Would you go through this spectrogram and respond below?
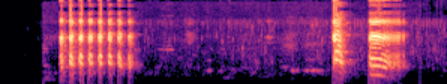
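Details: Large tokay gecko calling: a quick rattling series of about eight sharp pulses, a quiet pause, then two loud harsh barking syllables in close succession, with little other sound.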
